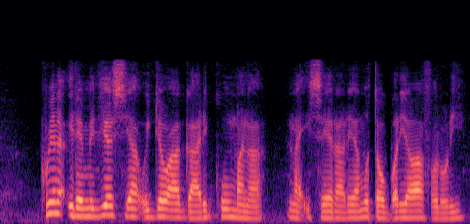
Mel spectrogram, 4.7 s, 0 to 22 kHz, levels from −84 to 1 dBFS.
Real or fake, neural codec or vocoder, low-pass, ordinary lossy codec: fake; codec, 16 kHz, 1.1 kbps, Voila-Tokenizer; 7.2 kHz; none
